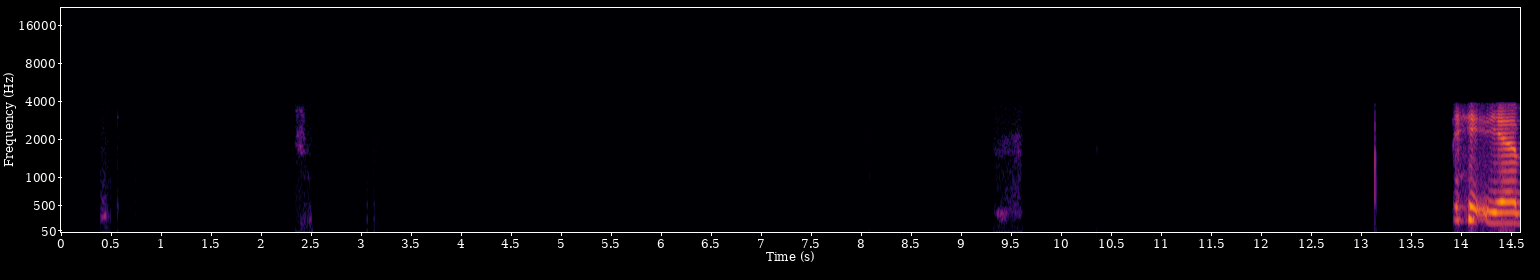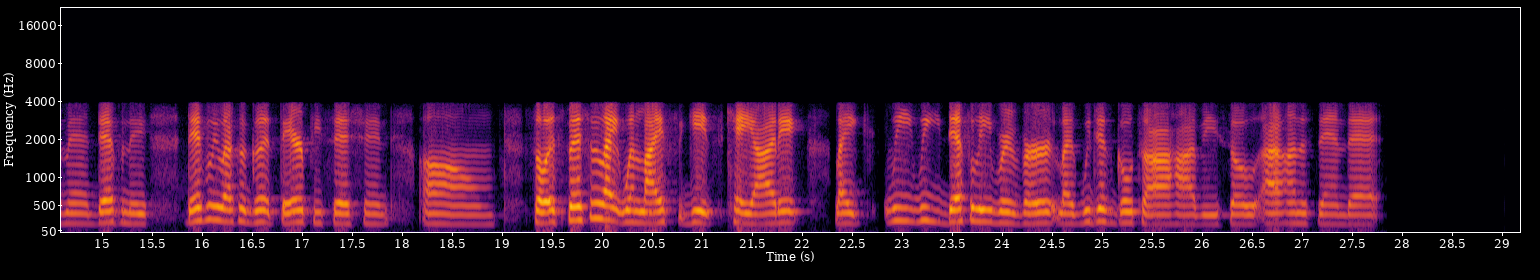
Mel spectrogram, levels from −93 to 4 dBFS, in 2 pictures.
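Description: Nothing in this speech recording stands out as a fault; it simply sounds like a call over a G.726 link at 32 kbit/s, with the usual telephone band running from about 250 Hz up to roughly 3.5 kHz.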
